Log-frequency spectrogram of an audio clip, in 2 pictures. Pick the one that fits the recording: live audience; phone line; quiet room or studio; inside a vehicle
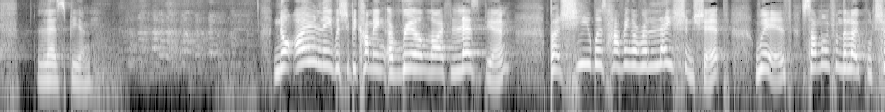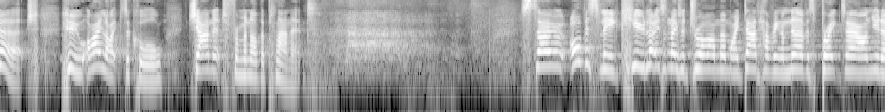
live audience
